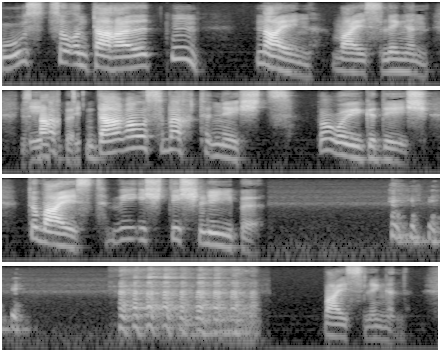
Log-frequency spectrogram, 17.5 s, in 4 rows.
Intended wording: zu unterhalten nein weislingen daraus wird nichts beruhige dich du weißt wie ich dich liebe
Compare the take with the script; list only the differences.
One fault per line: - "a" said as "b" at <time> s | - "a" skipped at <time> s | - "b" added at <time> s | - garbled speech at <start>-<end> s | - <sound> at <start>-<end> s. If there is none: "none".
- garbled speech at 4.6-5.2 s
- laugh at 12.6-13.5 s
- laugh at 14.2-15.8 s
